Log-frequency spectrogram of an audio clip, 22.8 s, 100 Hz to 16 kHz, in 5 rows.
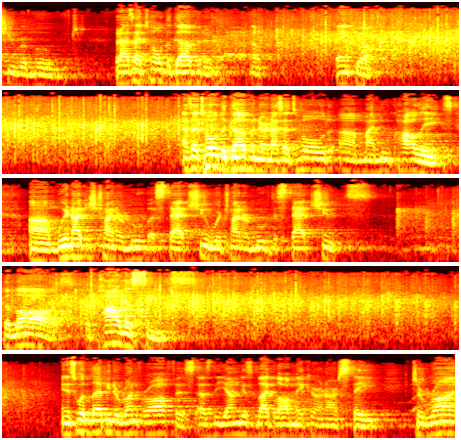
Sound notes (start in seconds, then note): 13.1 audience applause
